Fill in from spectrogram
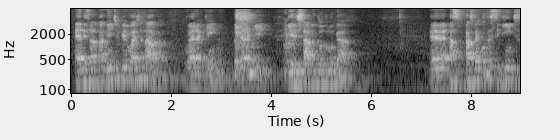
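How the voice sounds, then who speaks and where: A man, giving a reflective personal testimony lecture at a spiritist center, with pauses and restarts. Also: medium pitch, distant mic, slight background noise. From Salvador, Bahia, Brazil. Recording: echoey hall, voice from afar.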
